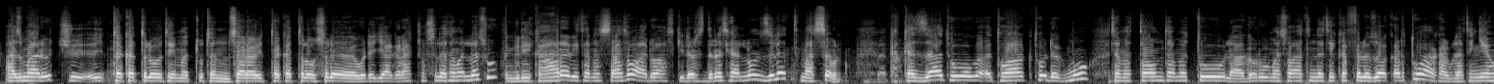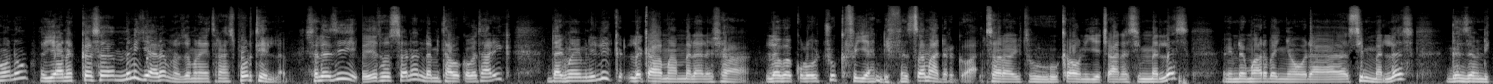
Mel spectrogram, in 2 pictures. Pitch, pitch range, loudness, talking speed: 165 Hz, 140-180 Hz, -14 LUFS, 120 wpm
